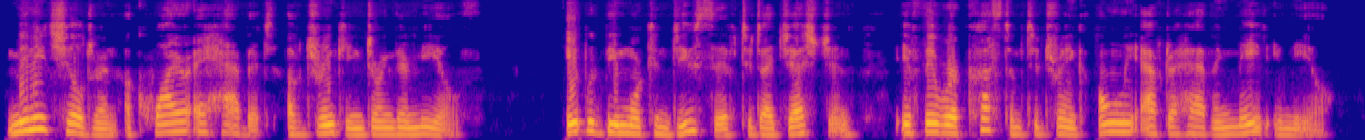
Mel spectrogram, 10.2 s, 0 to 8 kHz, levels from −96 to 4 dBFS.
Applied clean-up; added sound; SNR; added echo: none; none; none; none.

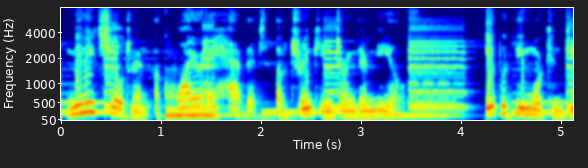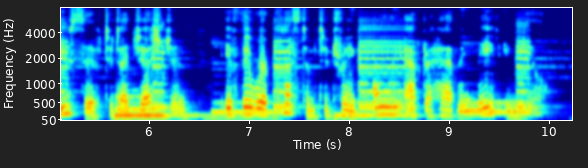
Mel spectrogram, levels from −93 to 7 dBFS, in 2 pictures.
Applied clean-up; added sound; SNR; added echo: classical method log-MMSE.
